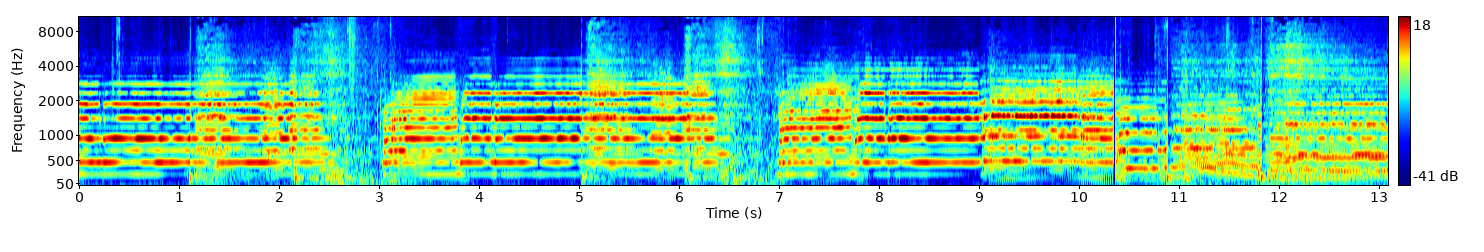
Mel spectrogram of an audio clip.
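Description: Brass band playing slow, solemn held chords, each chord sustained about two seconds before the next.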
